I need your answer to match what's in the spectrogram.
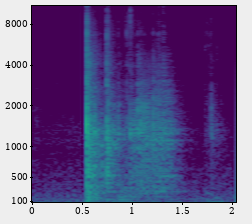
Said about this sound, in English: Y'all are just tossing your dice at him.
